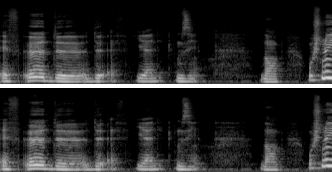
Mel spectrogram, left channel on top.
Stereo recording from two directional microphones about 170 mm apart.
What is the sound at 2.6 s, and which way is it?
Speech, 30° left (ahead or behind).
